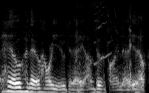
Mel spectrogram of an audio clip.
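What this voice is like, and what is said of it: Put-on English accent. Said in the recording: “that's my terrible English accent ... It's pretty good, to be fair.”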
